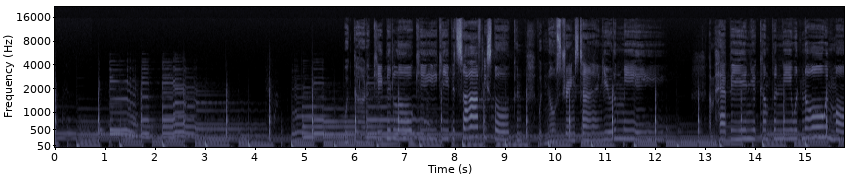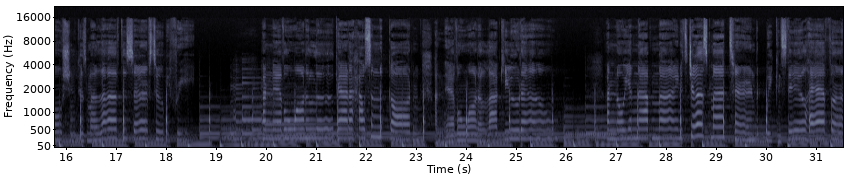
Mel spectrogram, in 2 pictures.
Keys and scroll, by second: 24.1 ctrl+Return.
